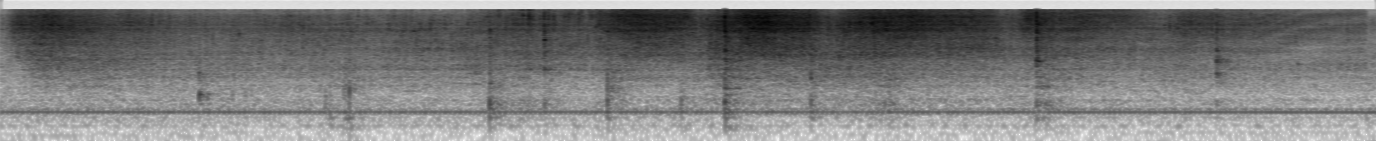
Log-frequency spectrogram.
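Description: Potatoes, tomatoes and spices sizzling in an aluminium pot, the sizzle swelling as a little water goes in, while a spatula stirs and now and then knocks and scrapes against the pot. A steady low hum runs underneath.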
